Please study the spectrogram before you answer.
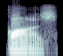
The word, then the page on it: gauze: American English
